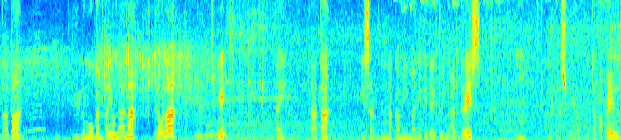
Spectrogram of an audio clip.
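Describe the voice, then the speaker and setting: A woman playing a polite, helpful orphan child in an audio drama, respectful and gentle with elders. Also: fairly low pitch, measured pace, long pauses, lightly acted. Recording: loud traffic and vehicle noise.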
